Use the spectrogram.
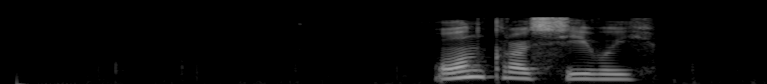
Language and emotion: Russian, neutral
